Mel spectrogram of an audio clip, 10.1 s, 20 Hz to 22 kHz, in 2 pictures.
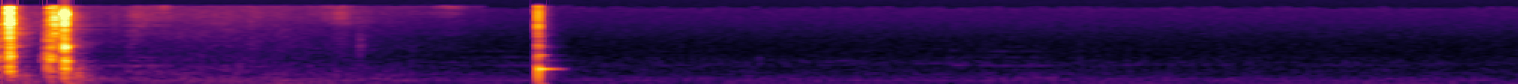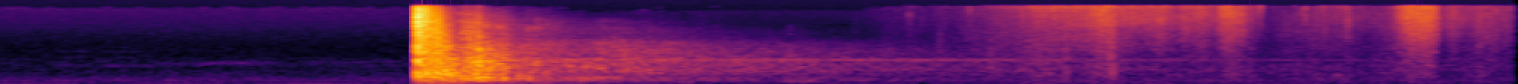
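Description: A single rifle shot from a Sako S20 Hunter in .308 Win about six and a half seconds in, sudden and loud, its echo fading away over the next couple of seconds. A short click comes about two seconds in, and before the shot there is near silence.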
